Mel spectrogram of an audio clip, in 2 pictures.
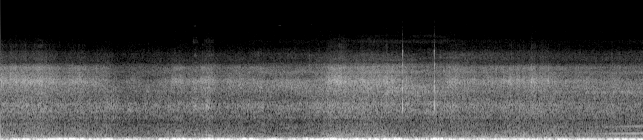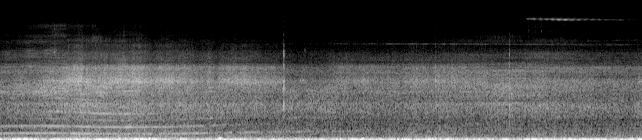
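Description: Wind rumbles steadily against the microphone.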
